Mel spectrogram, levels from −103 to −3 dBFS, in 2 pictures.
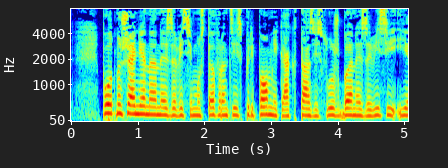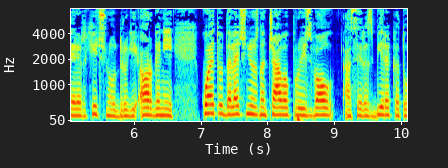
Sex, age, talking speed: female, 30-49, 140 wpm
